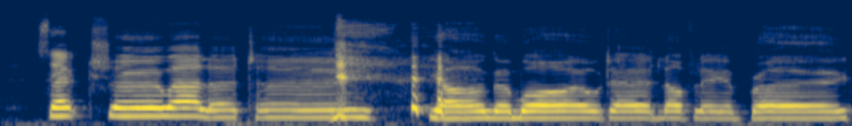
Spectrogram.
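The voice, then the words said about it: Sung imitation of another person's voice. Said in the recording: “That was such a good impression of Billy Bragg.”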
